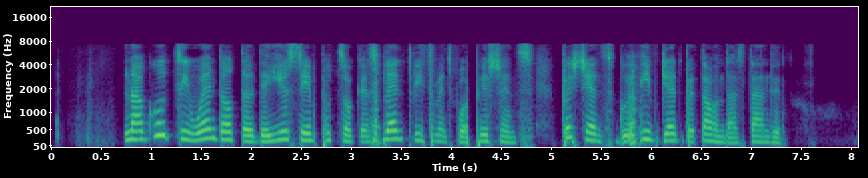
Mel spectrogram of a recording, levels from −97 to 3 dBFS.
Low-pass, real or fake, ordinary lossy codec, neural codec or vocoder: none; fake; none; codec, 16 kHz, 1.1 kbps, Voila-Tokenizer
